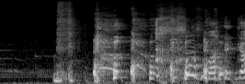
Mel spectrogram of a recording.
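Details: An adult man recovering from COVID-19 while isolating at home, with his illness past its worst, gives a run of about seven rapid coughs that he tries to stifle, with faint music behind; COVID-19 cough.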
